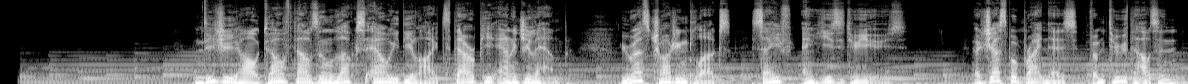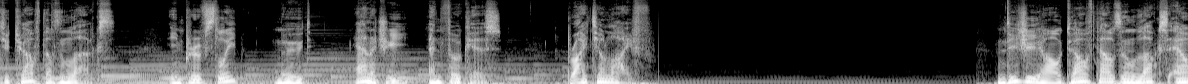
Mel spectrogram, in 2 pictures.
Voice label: 男英 外语 国内英语 年轻; DGYAO

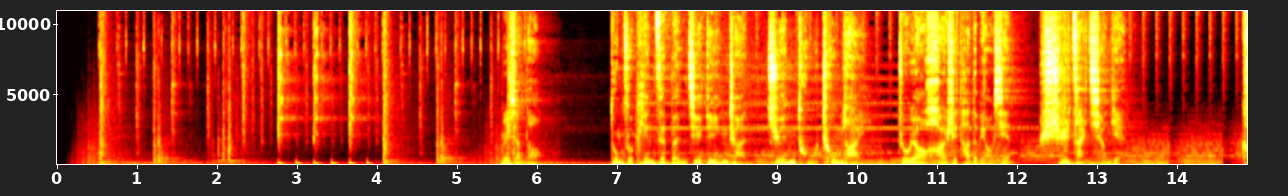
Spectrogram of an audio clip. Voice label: 男 广告 品牌广告; 品牌形象; 奥迪

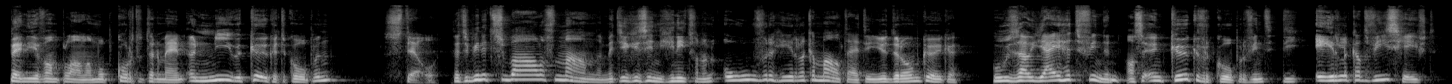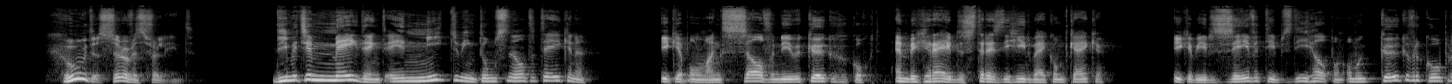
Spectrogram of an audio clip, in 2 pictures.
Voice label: 荷兰语男 外语 小语种

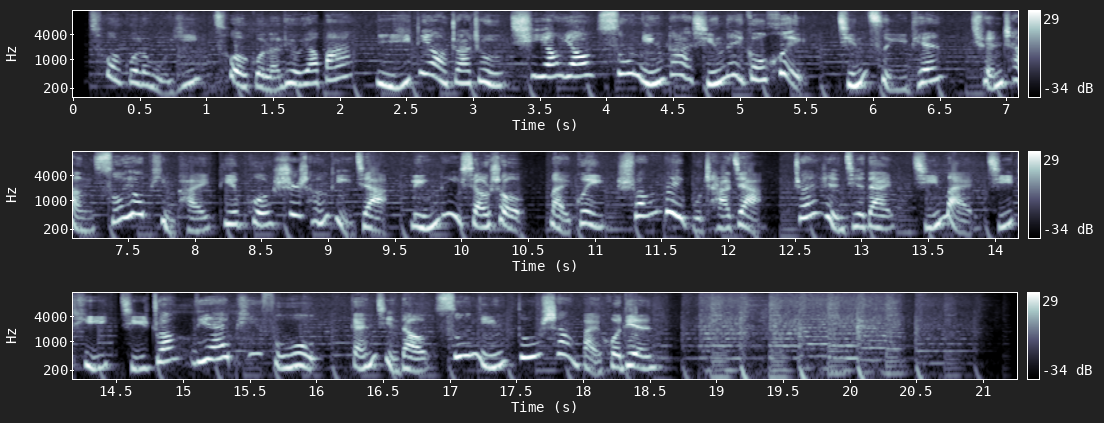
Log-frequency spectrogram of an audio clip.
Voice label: 广告 促销 亲切, 女国; 苏宁

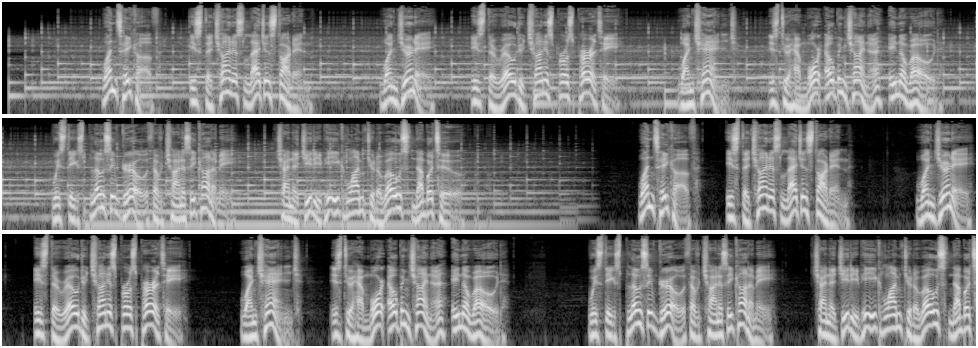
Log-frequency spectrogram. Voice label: 男英 外语 国内英语 广告; 广告礼来

